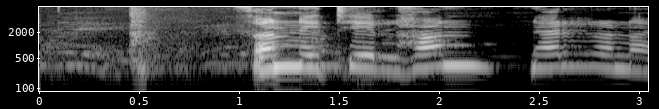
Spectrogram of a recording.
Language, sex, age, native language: Icelandic, male, 9, Icelandic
